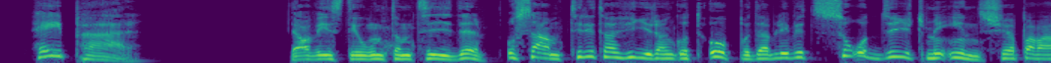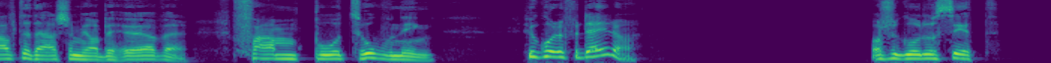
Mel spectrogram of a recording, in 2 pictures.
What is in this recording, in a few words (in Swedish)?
svensk man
